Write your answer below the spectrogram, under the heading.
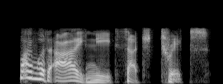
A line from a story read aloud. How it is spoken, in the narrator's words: Dross sneered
